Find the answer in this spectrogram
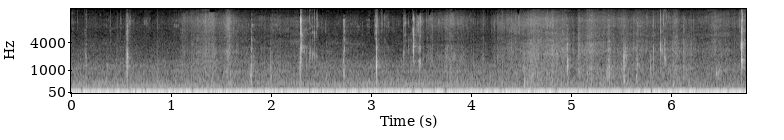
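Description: Close-miked chewing of chili cheese fries: many short wet mouth clicks and smacks, over a steady low hum.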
